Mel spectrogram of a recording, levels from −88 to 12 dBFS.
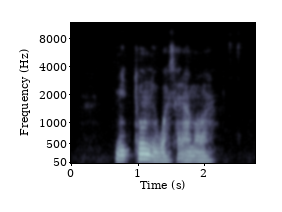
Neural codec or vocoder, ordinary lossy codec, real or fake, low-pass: none; Opus, 32 kbps; real; 7.2 kHz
